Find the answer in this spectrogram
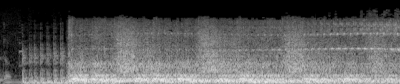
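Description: Loud, dramatic film background score swelling in: a dense rumbling wash of sound with a thin high tone coming in about halfway through.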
